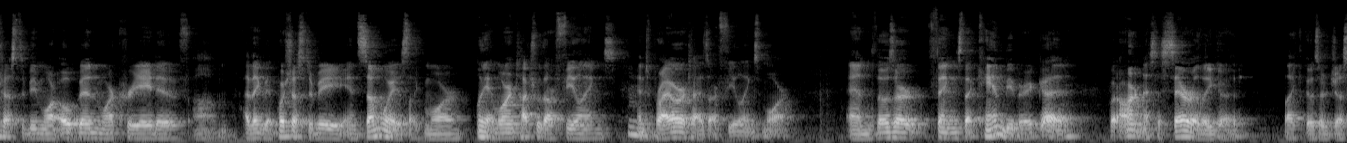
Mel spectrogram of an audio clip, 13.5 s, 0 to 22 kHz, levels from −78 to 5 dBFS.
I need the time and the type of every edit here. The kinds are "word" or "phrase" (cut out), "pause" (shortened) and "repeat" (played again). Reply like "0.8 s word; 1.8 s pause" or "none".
2.4 s pause; 4.7 s pause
